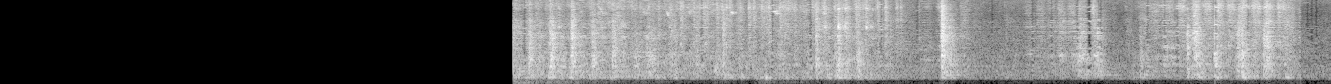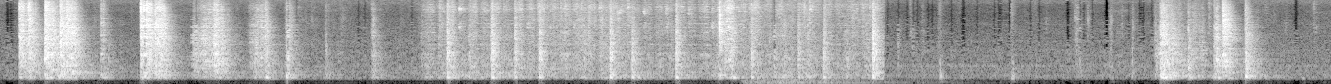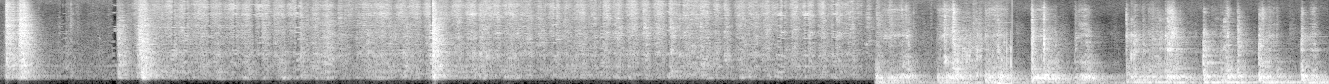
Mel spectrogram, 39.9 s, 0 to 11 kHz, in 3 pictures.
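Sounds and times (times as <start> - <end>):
grill brush scraping grates: 5.2 - 13.0, 17.5 - 22.9, 28.0 - 38.2.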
